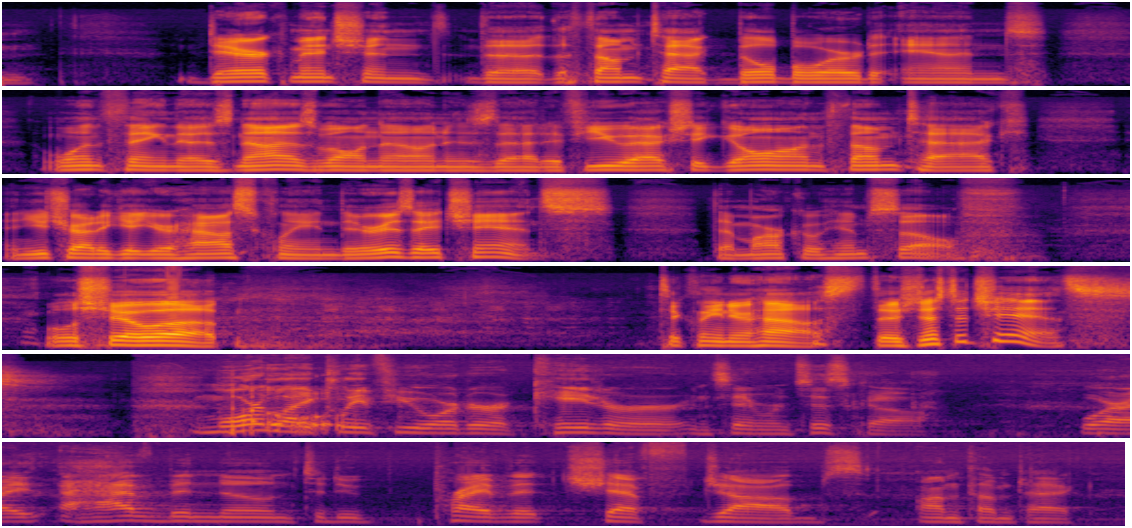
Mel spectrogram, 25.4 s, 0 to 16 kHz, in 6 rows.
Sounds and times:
Speech: 0.7s - 13.6s, 15.2s - 17.0s, 17.6s - 20.4s, 21.0s - 25.2s.

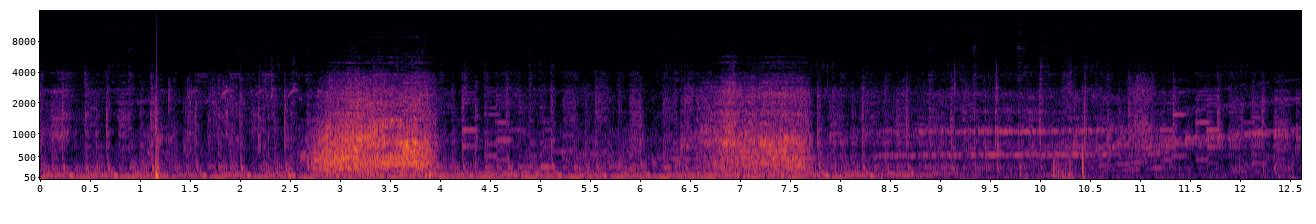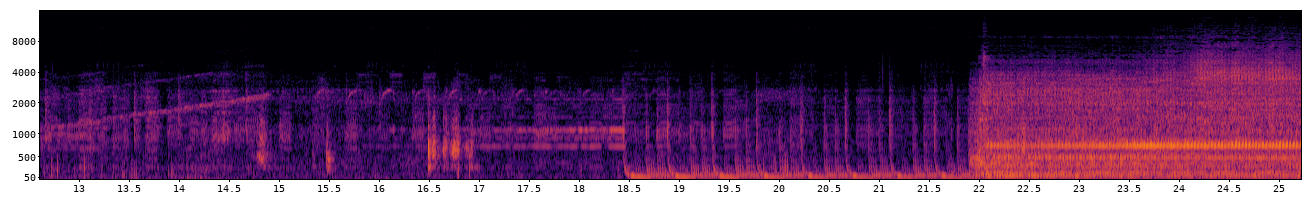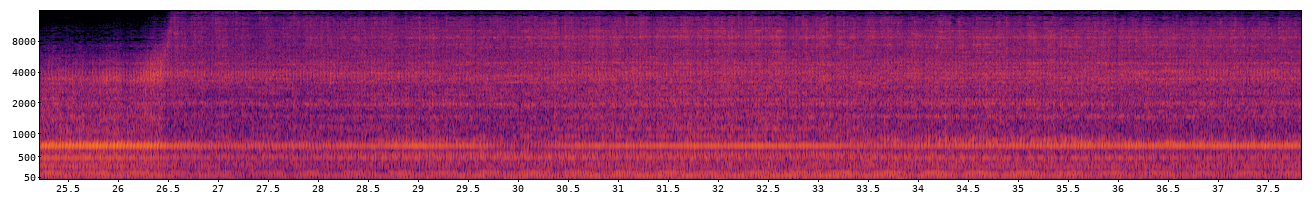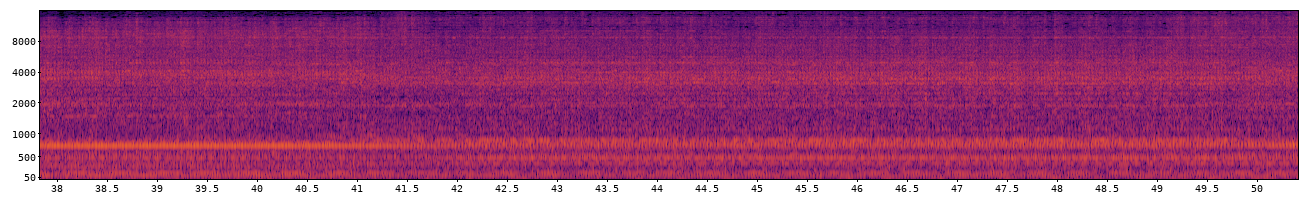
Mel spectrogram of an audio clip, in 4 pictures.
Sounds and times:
Music: 0.0s - 47.0s.

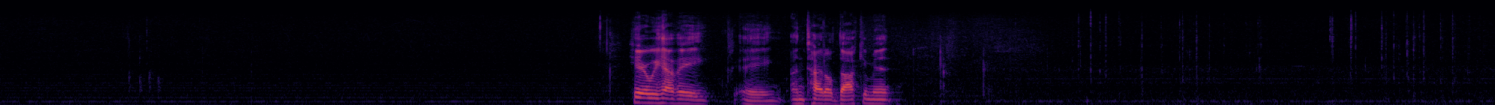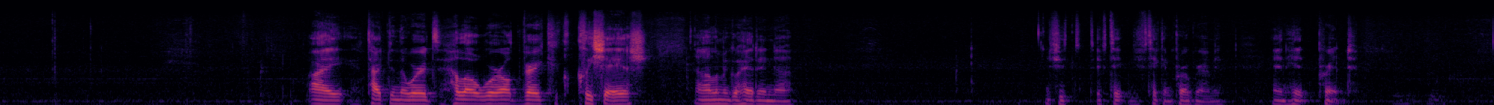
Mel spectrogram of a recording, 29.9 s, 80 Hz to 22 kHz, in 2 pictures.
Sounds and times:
Computer keyboard: 1.3s - 1.7s, 10.7s - 12.7s, 13.3s - 14.8s
Speech: 6.3s - 9.0s, 18.0s - 23.0s, 25.4s - 29.4s.

